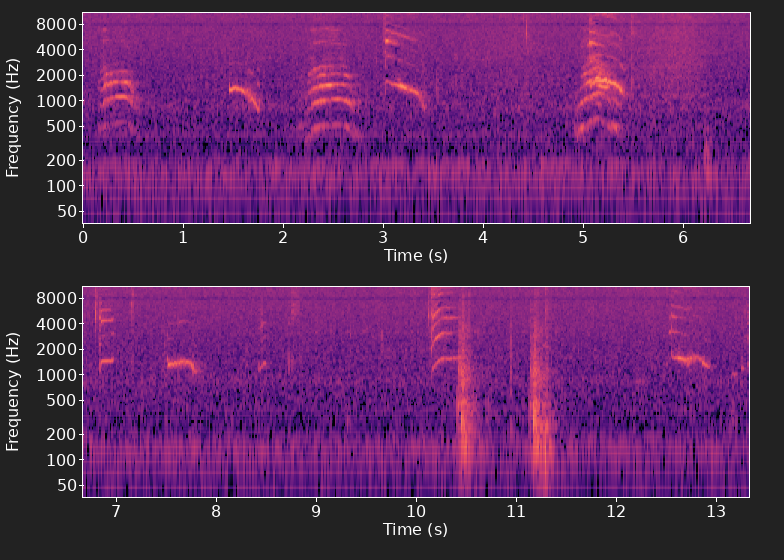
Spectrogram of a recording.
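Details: Bengal kittens call their mother, who is taking a short walk; hearing them, she answers. About ten harmonic mews come in irregular bursts, some clipped, others drawn out and bending in pitch, with two sharp knocks near the end in a quiet room.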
